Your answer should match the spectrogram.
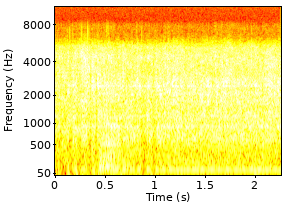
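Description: A steady low hum with a faint hiss under it, settling in about half a second in.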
